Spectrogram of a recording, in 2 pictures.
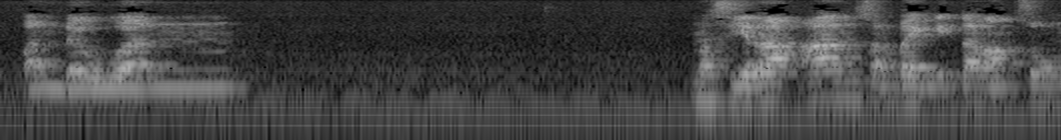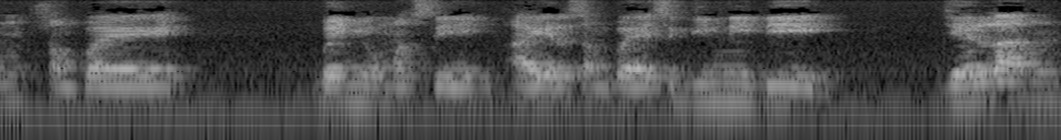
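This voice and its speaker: Man, early thirties, flat intonation, wordy casual interview answers, distant mic. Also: mid-range voice. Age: early 30s. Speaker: podcast guest, youth organisation secretary and teacher. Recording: echoey room, distant mic, faint noise.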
